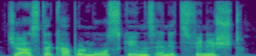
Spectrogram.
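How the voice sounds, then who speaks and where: A man's voice: extremely high pitch, steady tone, normal speed, clean tone, no room sound, voice pushed up. A man doing a sly, wheedling wolf. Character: sly greedy male wolf, wheedling trickster.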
